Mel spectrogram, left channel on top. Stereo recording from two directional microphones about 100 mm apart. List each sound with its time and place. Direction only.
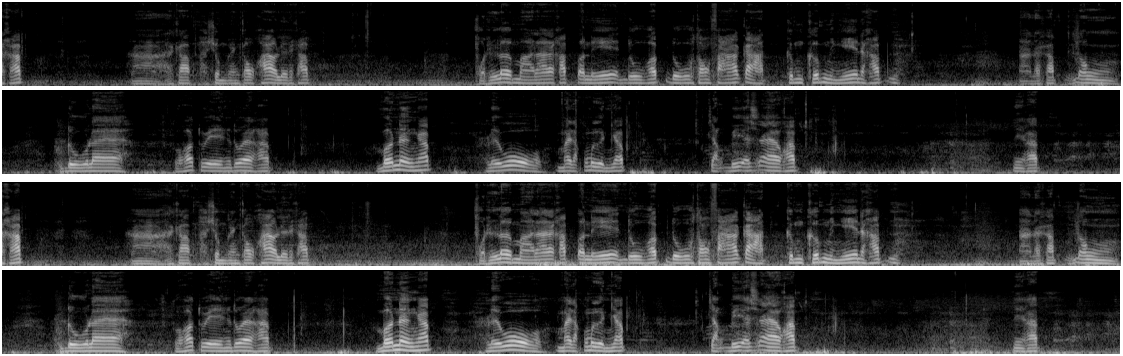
0.0 s speech: 25° right (ahead or behind)
1.3 s speech: 5° right (ahead or behind)
4.7 s speech: 15° right (ahead or behind)
10.2 s a man's voice: 5° right (ahead or behind)
10.8 s speech: 20° right (ahead or behind)
11.8 s a man's voice: 5° right (ahead or behind)
14.9 s speech: 10° right (ahead or behind)
20.8 s a sound: 5° left (ahead or behind)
